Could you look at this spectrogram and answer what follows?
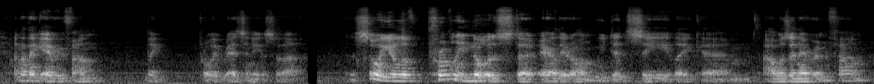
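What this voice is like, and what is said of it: Distinctive Scottish accent. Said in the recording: “I have a probably fairly distinctive Scottish accent”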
